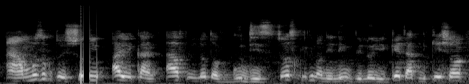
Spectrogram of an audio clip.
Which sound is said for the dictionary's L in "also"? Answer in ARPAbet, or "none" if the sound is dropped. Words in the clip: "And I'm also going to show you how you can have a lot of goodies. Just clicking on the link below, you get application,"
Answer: none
